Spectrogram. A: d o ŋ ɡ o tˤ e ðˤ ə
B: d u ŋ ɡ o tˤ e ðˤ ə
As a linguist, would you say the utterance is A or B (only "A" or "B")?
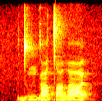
B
